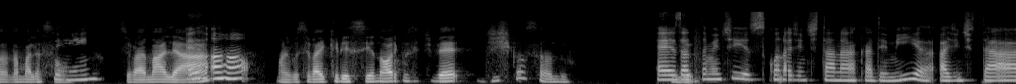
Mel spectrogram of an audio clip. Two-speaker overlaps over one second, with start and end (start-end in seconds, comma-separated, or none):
none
